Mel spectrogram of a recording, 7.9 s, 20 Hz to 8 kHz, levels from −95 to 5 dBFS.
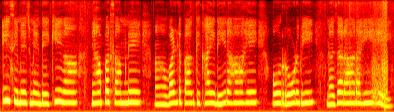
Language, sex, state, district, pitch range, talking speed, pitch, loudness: Hindi, female, Rajasthan, Jaipur, 265-280 Hz, 160 wpm, 275 Hz, -16 LUFS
